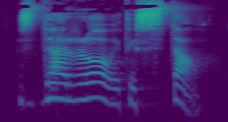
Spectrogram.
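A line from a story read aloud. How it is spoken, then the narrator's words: Drawn out, disappointed. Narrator (Russian): С огорчением протянул он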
